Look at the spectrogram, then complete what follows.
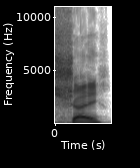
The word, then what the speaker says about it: Shai: It's definitely Shea Bolton, by the way. Oh, is it? Pronounced Shea.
